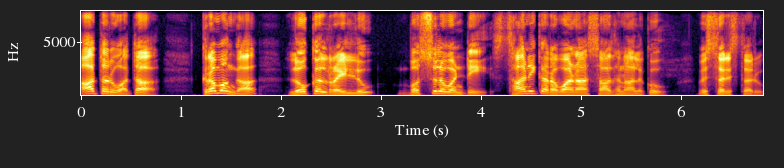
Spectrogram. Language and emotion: Telugu, neutral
